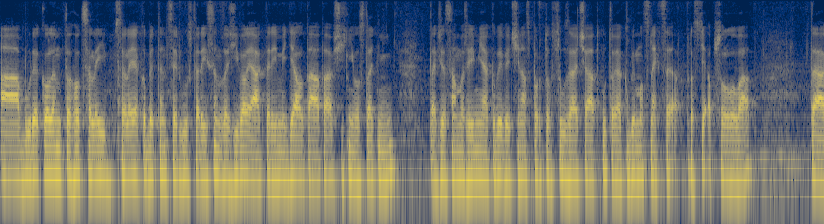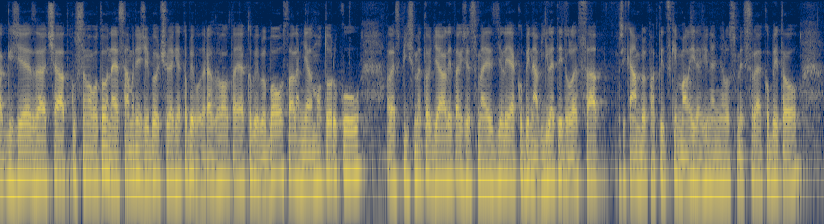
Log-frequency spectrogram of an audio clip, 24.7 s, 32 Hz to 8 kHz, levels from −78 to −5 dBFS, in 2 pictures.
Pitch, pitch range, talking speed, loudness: 95 Hz, 90-100 Hz, 170 wpm, -23 LUFS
